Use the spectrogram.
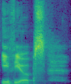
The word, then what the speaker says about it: Aethiopes: Yeah, the record is spelled Aethiopes, Ethiops.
